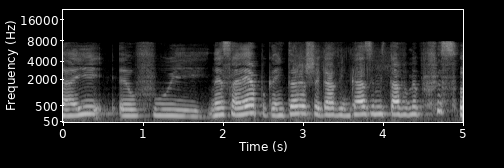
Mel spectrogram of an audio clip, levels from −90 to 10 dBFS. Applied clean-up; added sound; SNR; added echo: neural separator model SepFormer DNS4.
